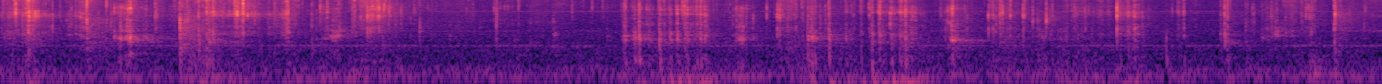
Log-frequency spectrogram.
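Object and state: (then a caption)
Dry bar soap. A hand-sized, dry, peach-colored bar of soap is held in one hand while a metal utility-knife blade shaves and cuts small cubes off its end. Crumbled pieces fall away. Short, dry, crisp scraping and crunching cuts come in quick, uneven bursts, bright and high with a steady faint tone underneath.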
